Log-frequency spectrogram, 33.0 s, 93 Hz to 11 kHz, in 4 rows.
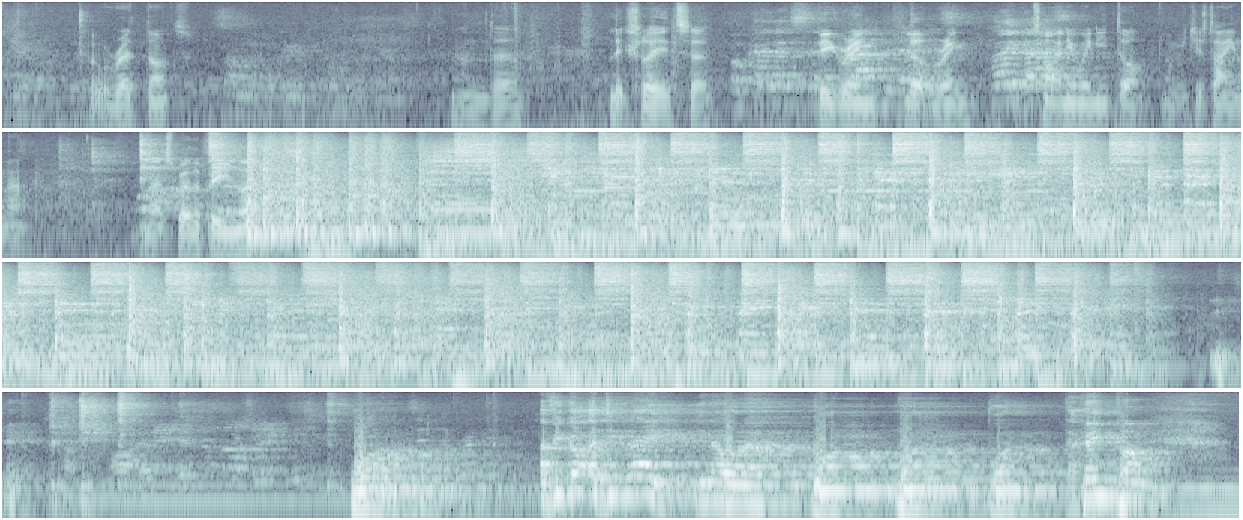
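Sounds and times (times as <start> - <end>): band playing: 9.2 - 24.5
drum kit steady beat: 9.2 - 25.8
loud drum hit: 9.7 - 24.2.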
